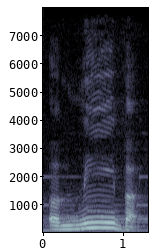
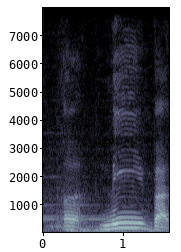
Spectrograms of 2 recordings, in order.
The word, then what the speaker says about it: amoeba: The first A and the last A are not pronounced as A, but as a schwa sound, which is a lesson for another video.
